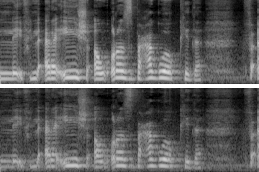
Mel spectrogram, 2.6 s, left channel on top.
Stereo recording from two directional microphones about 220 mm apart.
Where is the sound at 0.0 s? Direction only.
50° left (ahead or behind).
